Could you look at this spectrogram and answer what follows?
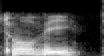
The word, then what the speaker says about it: Tolve: Is it Tolve? – Is that it? Right? Tolve. – Tolve, excuse me.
